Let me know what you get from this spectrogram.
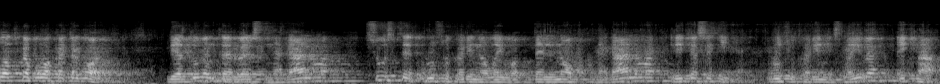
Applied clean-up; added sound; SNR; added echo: neural separator model SepFormer DNS4.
